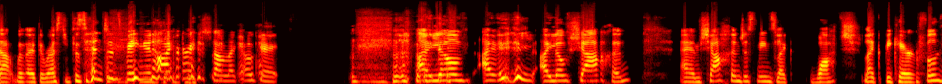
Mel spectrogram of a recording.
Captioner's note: laughter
